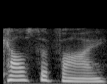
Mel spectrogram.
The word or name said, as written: calcify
